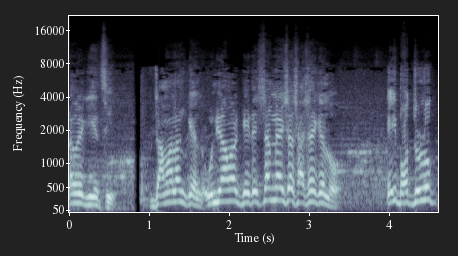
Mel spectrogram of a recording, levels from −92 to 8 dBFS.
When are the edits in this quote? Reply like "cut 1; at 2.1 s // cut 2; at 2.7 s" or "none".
cut 1; at 0.9 s

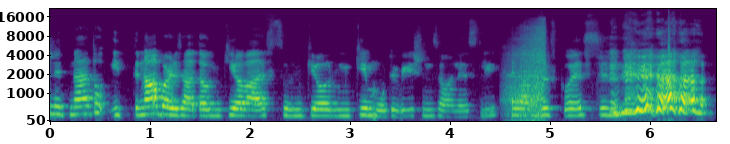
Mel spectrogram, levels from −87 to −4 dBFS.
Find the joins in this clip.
cut 1; at 4.6 s

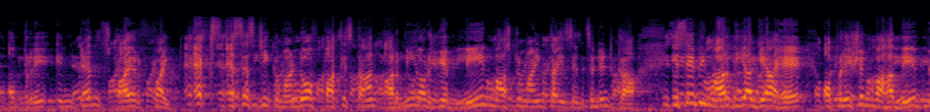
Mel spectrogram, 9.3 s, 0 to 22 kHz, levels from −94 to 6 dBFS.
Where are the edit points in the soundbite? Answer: cut 1; at 1.8 s

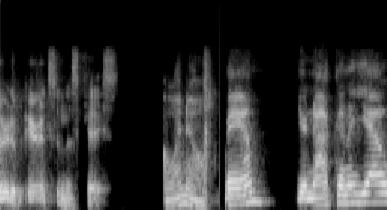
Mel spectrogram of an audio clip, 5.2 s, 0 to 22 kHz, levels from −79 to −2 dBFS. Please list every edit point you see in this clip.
cut 1; at 2.9 s

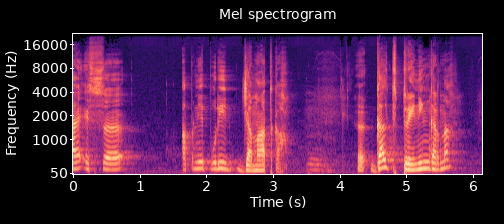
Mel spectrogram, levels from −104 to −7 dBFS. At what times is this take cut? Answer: none

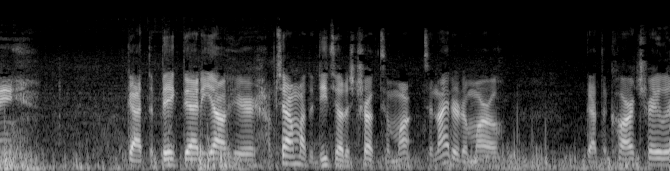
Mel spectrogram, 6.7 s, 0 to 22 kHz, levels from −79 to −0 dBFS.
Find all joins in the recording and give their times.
none

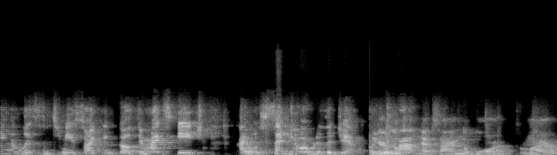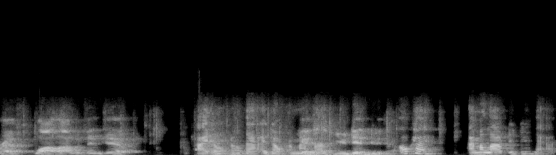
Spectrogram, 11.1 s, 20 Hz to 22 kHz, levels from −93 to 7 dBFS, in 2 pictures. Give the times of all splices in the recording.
cut 1; at 3.7 s

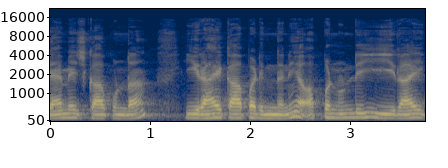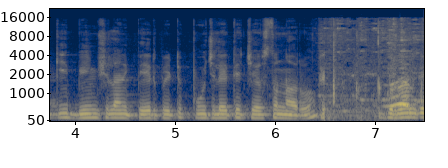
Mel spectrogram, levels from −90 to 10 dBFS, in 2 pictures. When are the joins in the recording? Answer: cut 1; at 6.4 s

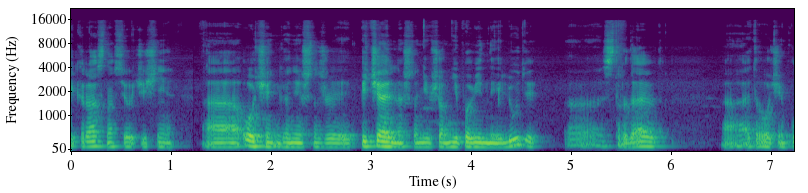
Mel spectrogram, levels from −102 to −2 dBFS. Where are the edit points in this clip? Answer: cut 1; at 1.2 s

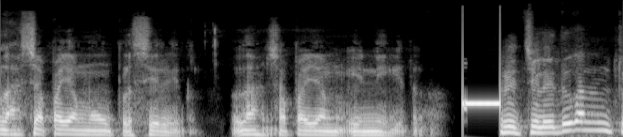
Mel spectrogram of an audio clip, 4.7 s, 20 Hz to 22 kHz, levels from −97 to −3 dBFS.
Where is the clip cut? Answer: cut 1; at 3.7 s

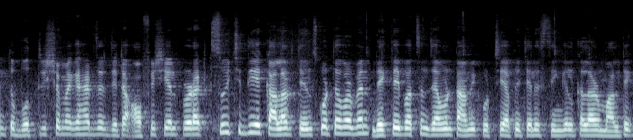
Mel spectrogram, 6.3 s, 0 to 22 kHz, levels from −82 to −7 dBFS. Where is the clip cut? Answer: cut 1; at 2.1 s // cut 2; at 3.7 s

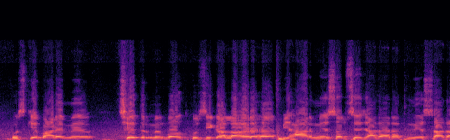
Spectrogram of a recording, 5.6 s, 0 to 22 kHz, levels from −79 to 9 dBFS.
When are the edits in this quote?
cut 1; at 3.4 s

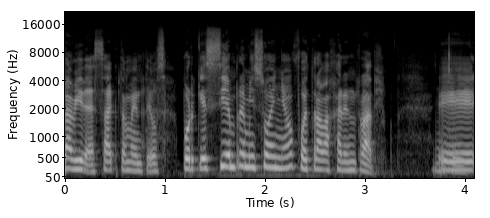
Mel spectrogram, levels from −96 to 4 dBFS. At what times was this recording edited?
cut 1; at 0.9 s

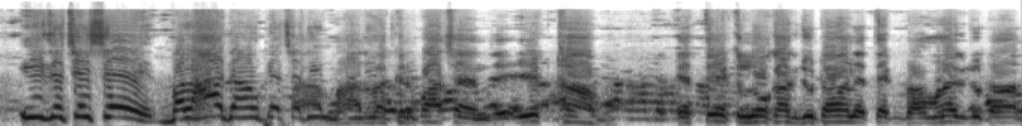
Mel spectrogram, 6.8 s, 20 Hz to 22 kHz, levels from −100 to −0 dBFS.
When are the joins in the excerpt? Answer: cut 1; at 2.0 s

